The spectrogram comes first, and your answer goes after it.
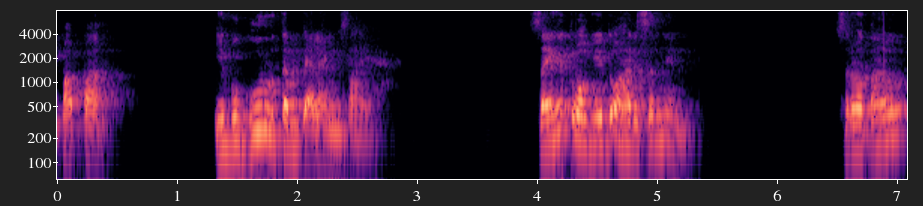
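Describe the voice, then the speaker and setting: A middle-aged male pastor preaching a sermon, urging the congregation to respond and telling stories with quoted dialogue. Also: high-pitched. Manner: lively storytelling with quoted dialogue. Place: church hall. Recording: echoey church hall.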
